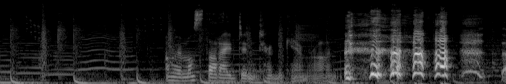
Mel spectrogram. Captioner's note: laughs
